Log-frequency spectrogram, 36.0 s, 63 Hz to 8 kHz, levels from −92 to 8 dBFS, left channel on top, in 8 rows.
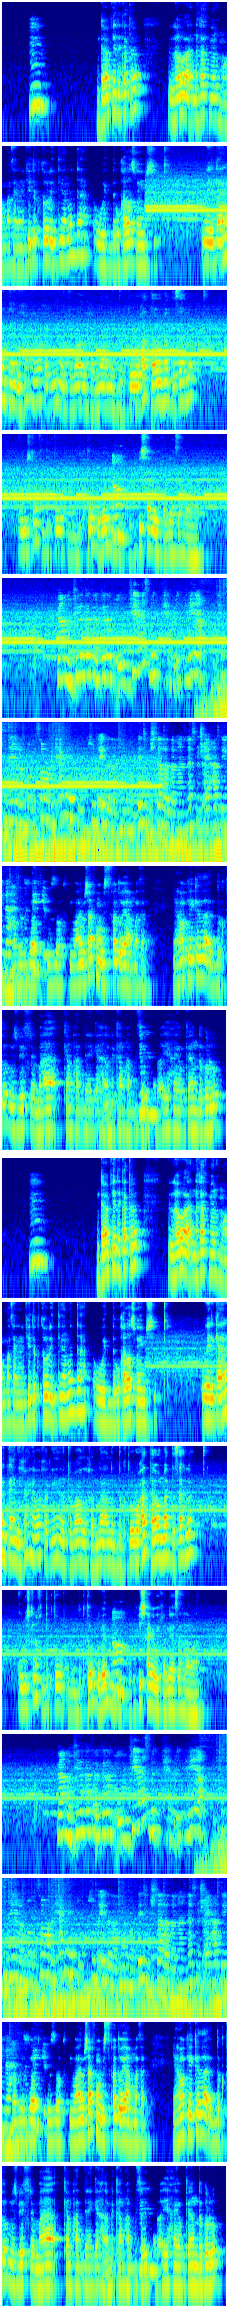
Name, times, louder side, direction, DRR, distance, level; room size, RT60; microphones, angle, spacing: voice 1, 0.5-0.9 15.7-16.0 19.1-22.0 22.3-27.9 34.2-34.6, left 1 dB, 15° left, 0 dB, 0.6 m, -35 dB
voice 2, 1.9-2.7 3.3-7.6 8.5-12.9 13.8-15.9 16.2-17.5 27.2-29.9 30.4-35.8, right 3 dB, 50° right, 9 dB, 0.4 m, -29 dB
sound 1, 7.4-25.7, left 12 dB, 75° left, 0.3 m, -33 dB
sound 2, 21.8-27.8, left 2 dB, 75° right, 1.3 m, -36 dB
3.9 x 2.3 x 3.3 m, 0.44 s
head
